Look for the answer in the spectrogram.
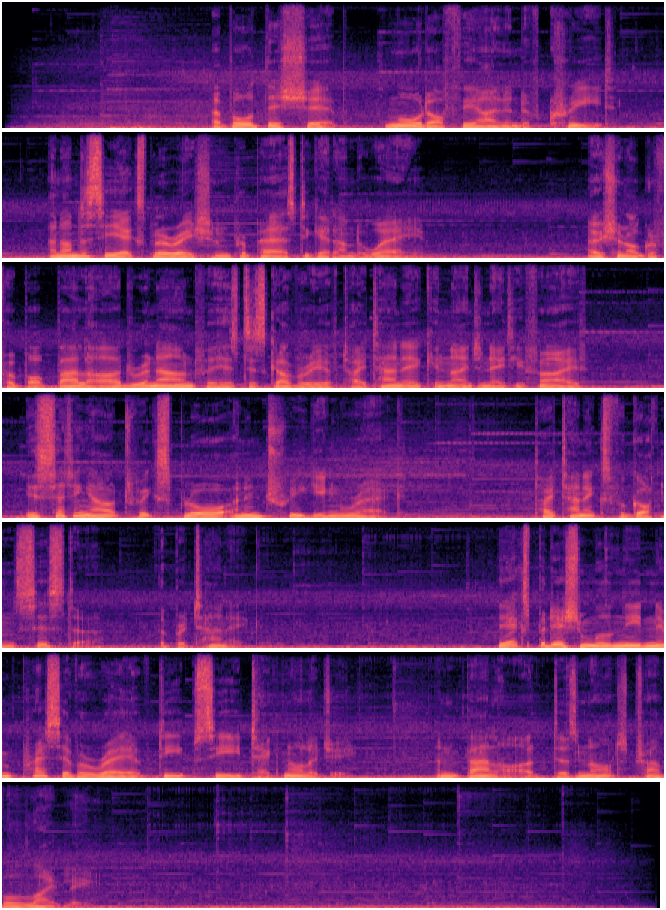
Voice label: narrative; Oceans

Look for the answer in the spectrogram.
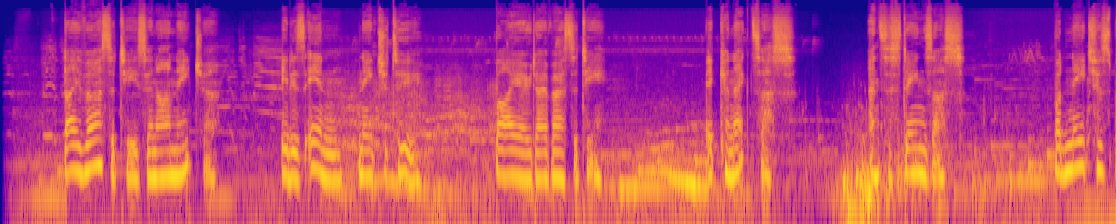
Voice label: Ad; WWF Lose It; WWF LOSE IT COMMERCIAL

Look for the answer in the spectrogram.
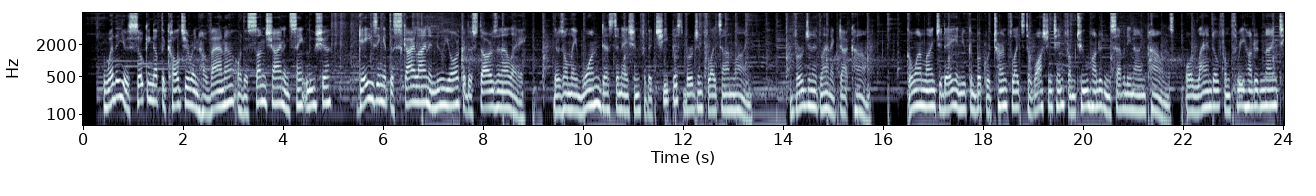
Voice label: English commercial

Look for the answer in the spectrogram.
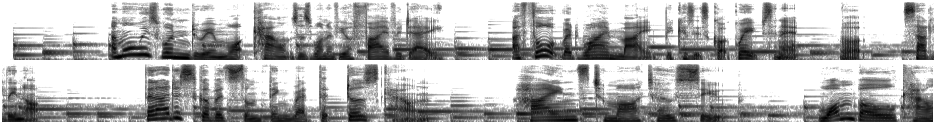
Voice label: Ad; Heinz

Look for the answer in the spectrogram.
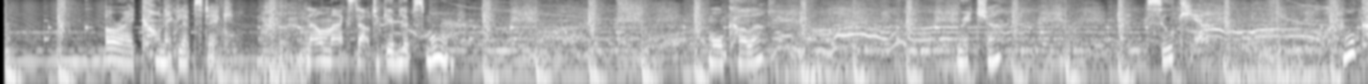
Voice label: Ad; MAC; MAC COMMERCIAL

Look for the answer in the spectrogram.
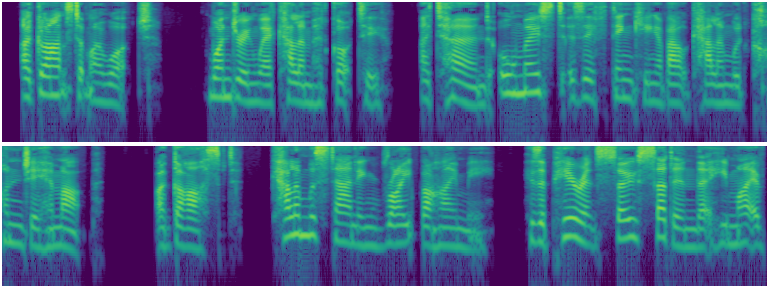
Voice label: audiobook

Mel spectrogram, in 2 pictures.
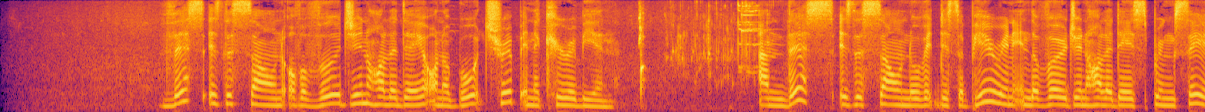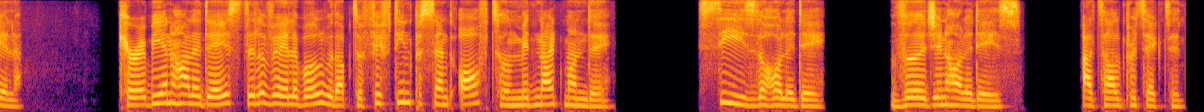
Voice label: Ad, Caribbean Accent; Virgin Holidays; VIRGIN HOLIDAYS COMMERCIAL (CARIBBEAN)

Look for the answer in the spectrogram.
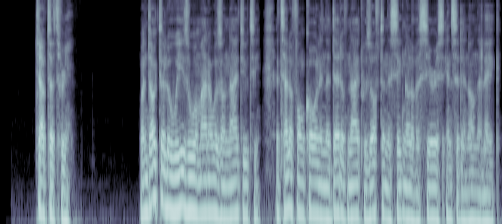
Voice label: audiobook; Kill the Devil

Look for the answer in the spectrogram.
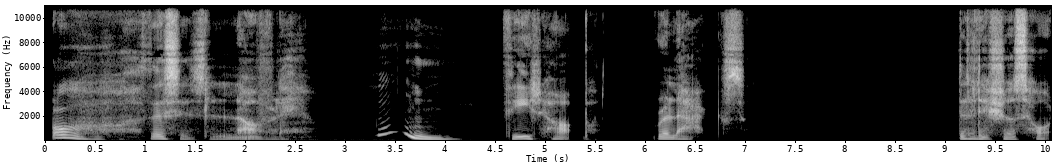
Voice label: Commercial Reel

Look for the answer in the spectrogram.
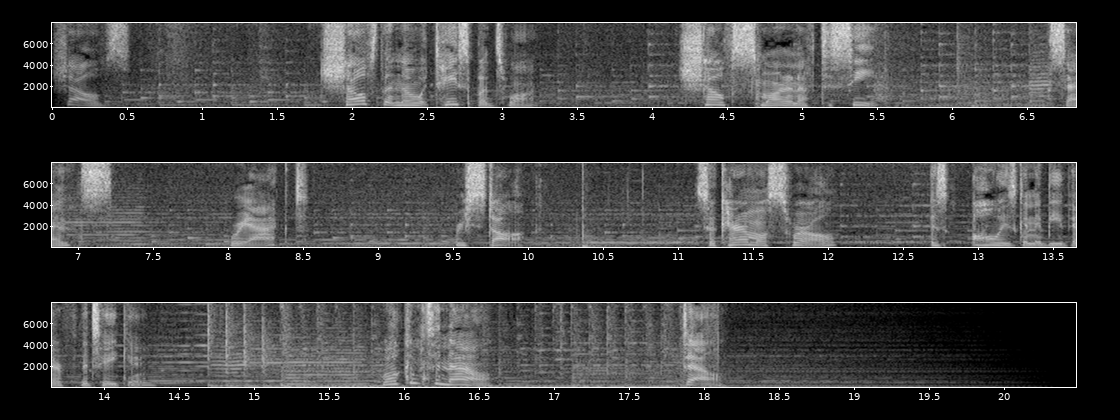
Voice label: Ad, US; Dell

